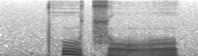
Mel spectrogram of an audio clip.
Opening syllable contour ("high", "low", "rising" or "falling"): falling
